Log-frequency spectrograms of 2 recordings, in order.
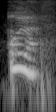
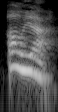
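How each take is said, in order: First: It is said in a sad, downcast tone. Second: It is said in a cheerful, upbeat tone.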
